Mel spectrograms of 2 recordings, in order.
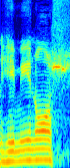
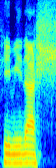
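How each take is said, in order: First: The vowel is said with rounded, pushed-out lips. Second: The vowel is said with lips spread wide open. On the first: The speaker calls it wrong. "jangan himinos ... dimonyongin" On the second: The speaker calls it right. "Bibirnya dibuka lebar"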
